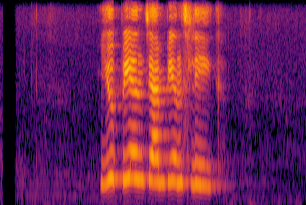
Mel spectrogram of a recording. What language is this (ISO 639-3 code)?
nep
